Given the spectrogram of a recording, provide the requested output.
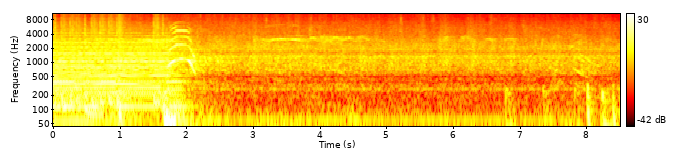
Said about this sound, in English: Thank you, thank you. My goodness. Keep clapping, I'm still out of breath.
